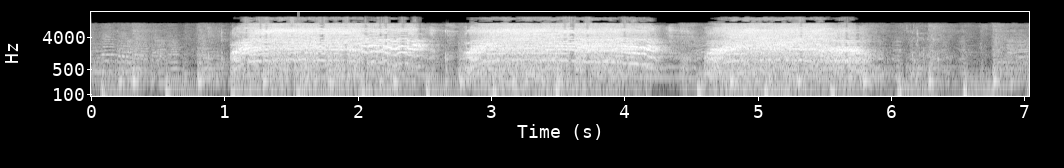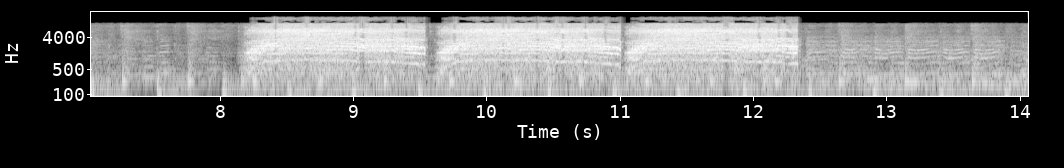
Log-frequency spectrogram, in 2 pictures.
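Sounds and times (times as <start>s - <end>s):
background music with steady beat: 0.0s - 14.0s
cat yowling: 1.1s - 5.9s, 8.2s - 12.4s.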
